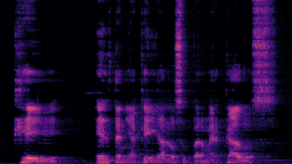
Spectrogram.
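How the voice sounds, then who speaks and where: A man speaks at a fairly high pitch. His voice sounds somewhat breathy. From Panama, then Guadalajara, Mexico. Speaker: graphic artist and entrepreneur. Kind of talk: casual interview conversation.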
